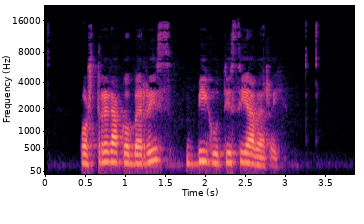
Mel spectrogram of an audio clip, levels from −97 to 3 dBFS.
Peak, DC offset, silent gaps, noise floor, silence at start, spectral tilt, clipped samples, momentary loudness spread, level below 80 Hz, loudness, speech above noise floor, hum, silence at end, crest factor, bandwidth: -4 dBFS; under 0.1%; none; -54 dBFS; 0.45 s; -5.5 dB/octave; under 0.1%; 13 LU; -62 dBFS; -21 LUFS; 34 dB; none; 0.95 s; 18 dB; 16 kHz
